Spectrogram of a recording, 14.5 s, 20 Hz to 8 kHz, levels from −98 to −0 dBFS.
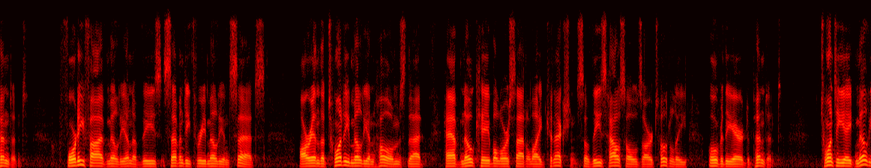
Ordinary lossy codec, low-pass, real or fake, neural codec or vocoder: Opus, 24 kbps; 7.2 kHz; real; none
